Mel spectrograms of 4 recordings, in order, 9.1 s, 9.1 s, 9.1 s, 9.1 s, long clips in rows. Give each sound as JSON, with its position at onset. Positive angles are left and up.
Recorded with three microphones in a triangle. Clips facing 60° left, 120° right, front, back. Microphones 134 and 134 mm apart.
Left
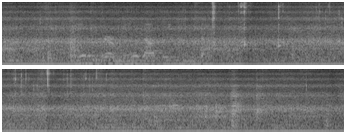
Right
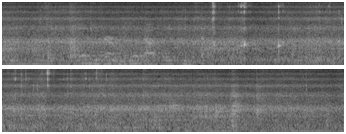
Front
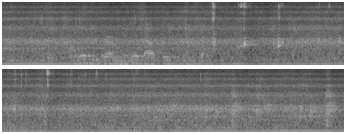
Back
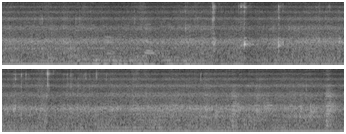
{"t": 1.0, "sound": "a man speaking", "azimuth_deg": -15, "distance_m": 2.0}
{"t": 2.8, "sound": "chewing", "azimuth_deg": -95, "distance_m": 0.6}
